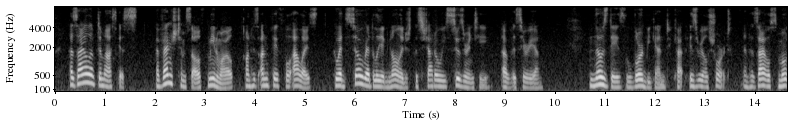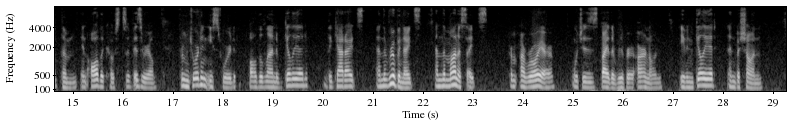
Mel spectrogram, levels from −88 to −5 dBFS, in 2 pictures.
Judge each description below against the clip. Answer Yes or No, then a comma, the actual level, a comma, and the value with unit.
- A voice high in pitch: No, medium, 160 Hz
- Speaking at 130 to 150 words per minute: Yes, average, 140 wpm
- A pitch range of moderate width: Yes, average, 4.2 semitones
